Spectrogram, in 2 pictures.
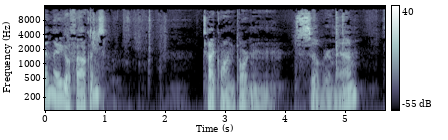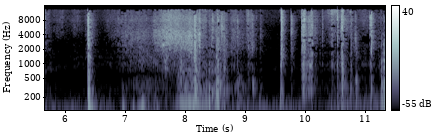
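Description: Cards rustle and tap softly as hands handle them.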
